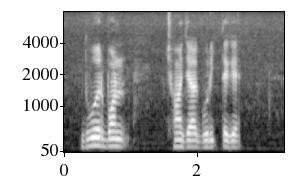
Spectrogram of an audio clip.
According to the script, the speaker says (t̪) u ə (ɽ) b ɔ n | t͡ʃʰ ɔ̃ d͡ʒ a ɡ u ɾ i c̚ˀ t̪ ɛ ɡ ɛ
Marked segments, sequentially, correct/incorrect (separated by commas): incorrect, incorrect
